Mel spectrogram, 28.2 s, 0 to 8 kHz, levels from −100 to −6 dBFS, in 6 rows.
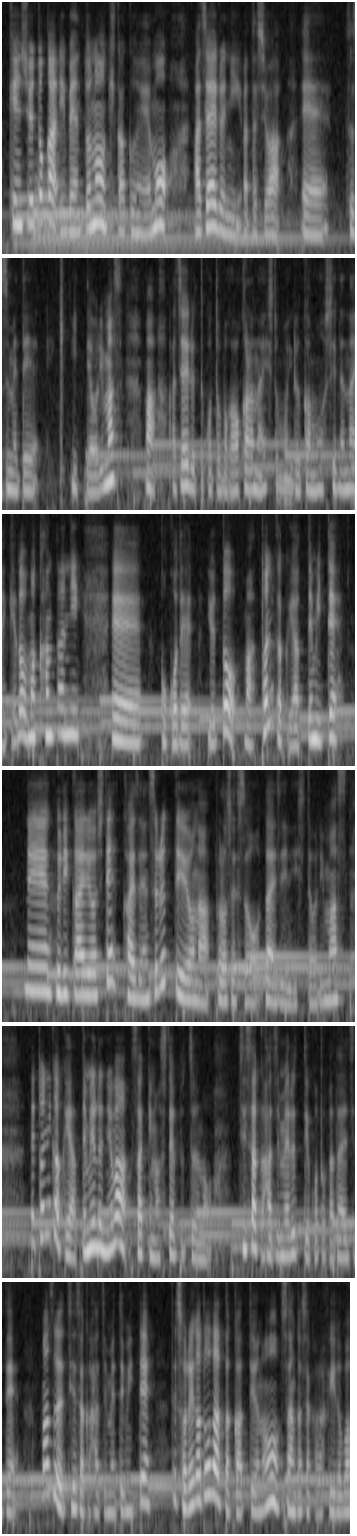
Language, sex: Japanese, female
